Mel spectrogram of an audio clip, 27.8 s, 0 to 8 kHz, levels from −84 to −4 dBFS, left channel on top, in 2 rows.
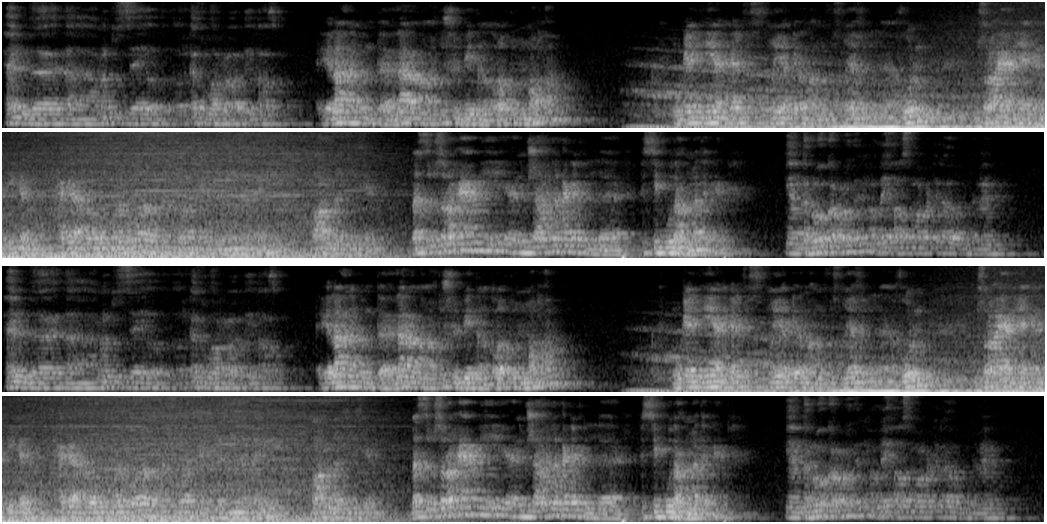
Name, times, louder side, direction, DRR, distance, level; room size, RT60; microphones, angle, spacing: voice 1, 0.0-3.7 18.1-18.4 24.3-27.1, left 1 dB, 15° left, -11 dB, 0.9 m, -35 dB
voice 2, 4.2-7.5 8.9-17.6 18.0-18.9 19.3-22.1 22.4-23.7, right 1 dB, 70° right, -4 dB, 0.8 m, -29 dB
sound 1, 8.3-21.2 23.5-23.6, equal, 75° left, 0.4 m, -30 dB
sound 2, 11.5-20.0 22.2-22.3, equal, 15° right, 0.6 m, -32 dB
2.5 x 2.2 x 2.5 m, 0.99 s
head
